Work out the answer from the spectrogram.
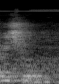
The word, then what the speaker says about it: Vishu: See, V is pronounced as B in eastern part of the country. Basanta, they say Basanta. And Sh is pronounced as H in Assamese. So Vishu becomes Bihu.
